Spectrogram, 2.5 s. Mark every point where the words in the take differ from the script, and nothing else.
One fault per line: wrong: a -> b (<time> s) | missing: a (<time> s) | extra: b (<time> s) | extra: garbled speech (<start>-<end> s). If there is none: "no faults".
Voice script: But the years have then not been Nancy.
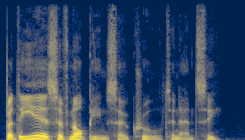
missing: then (0.7 s)
extra: so cruel to (1.1 s)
